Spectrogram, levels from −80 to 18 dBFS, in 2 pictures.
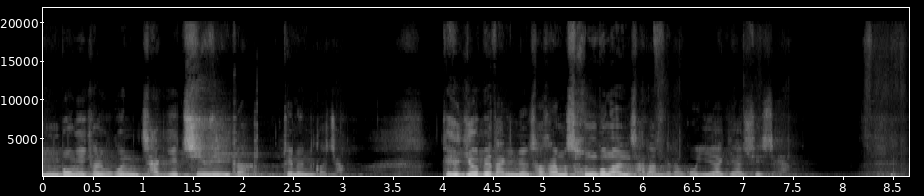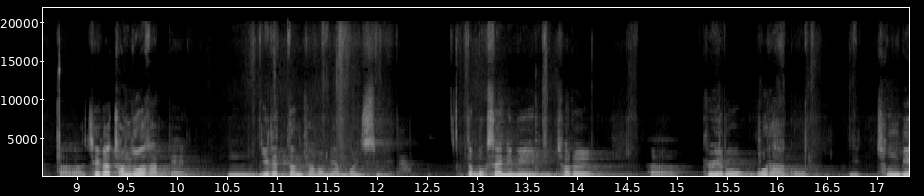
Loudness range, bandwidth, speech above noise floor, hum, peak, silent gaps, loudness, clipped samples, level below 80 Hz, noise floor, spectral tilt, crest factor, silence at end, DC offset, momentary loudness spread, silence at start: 6 LU; over 20 kHz; 43 dB; none; -2 dBFS; none; -21 LUFS; under 0.1%; -52 dBFS; -63 dBFS; -6 dB/octave; 20 dB; 0 s; under 0.1%; 18 LU; 0 s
